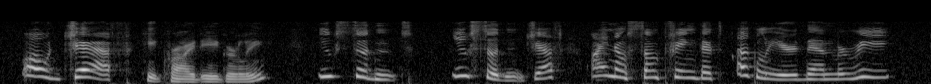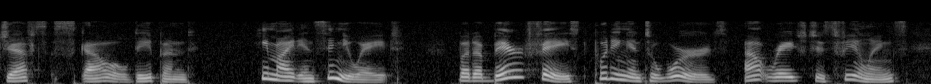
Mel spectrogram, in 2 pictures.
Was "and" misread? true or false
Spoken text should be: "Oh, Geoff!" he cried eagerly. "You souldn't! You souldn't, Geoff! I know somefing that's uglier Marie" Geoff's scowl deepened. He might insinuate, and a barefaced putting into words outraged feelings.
true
